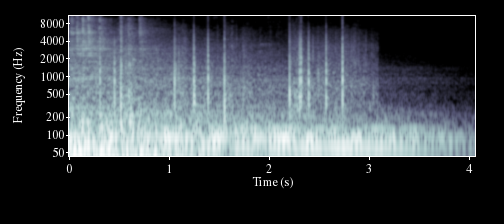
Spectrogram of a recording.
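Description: Sparkle-and-crackle sound effect from an animated channel outro: scattered crackling pops like small fireworks over a hiss and a low steady rumble. The crackle stops about three seconds in, and the rumble fades away.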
